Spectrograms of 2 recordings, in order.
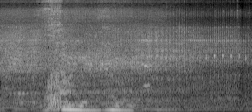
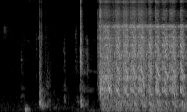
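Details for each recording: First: Old Bison diesel after the fuse fault cutting power was fixed, started after a brief warm-up wait: brief crank, rough catch, then steady diesel clatter at idle; normal start and idle. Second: Diesel vehicle that died suddenly: starter grinds steadily about three turns a second, engine never catches. Mechanic suspects a dirty filter or a dirty check valve.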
